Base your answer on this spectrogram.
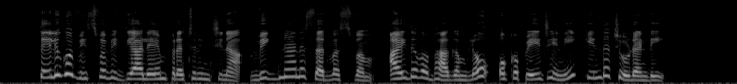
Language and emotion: Telugu, neutral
